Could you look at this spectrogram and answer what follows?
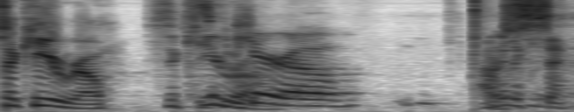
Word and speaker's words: Sekiro: How do I pronounce it? What did I say? Sekiro? Sariko. Sariko? I don't know what Sariko. that's Sariko. Sariko. It's Sekiro.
